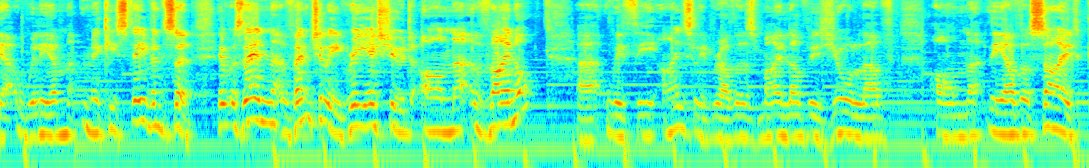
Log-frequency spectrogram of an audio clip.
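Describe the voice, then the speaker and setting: A male music radio host with a slightly raised pitch talks through records and dedications. His delivery is informal and a little hesitant. He sounds a bit off the mic, with clear music playing behind him. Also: roomy sound, far from the mic.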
